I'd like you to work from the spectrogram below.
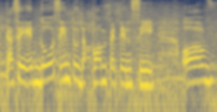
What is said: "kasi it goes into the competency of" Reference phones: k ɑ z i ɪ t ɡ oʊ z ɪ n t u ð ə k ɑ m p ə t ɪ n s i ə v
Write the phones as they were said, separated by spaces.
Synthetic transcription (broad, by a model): k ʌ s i ɪ t ɡ oʊ s ɪ n t u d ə k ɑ m p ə t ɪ n s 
